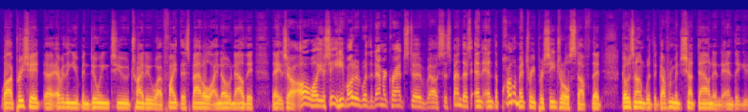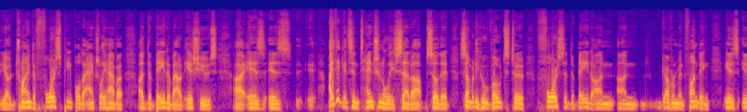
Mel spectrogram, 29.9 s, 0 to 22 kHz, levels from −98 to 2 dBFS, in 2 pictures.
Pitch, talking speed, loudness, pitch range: 115 Hz, 175 wpm, -14 LUFS, 105-130 Hz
